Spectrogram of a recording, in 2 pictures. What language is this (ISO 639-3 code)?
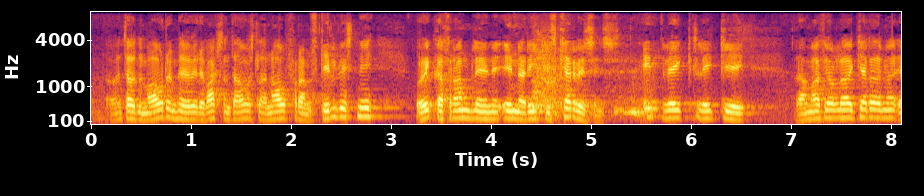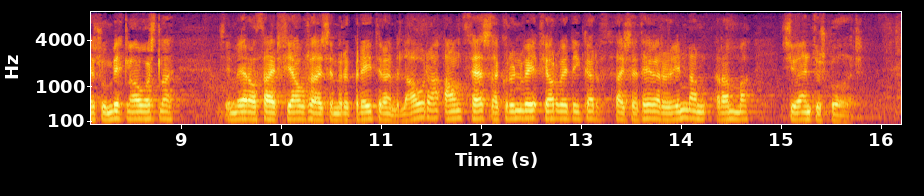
isl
